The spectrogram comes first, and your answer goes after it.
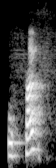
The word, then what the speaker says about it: وقف: So to say like stop here, stop here, stop here is like وقف وقف هنا وقف هنا. To say stop here is وقف هنا وقف وقف. As number 9 is the ق sound.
